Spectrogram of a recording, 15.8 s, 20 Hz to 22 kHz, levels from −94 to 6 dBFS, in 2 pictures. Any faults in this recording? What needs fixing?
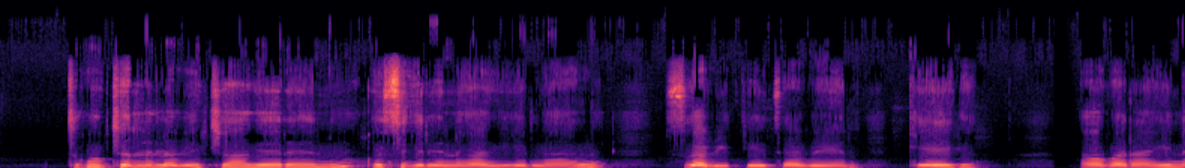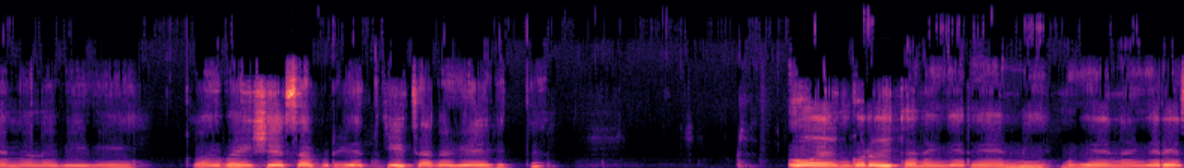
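The speech has a gritty, swirly edge throughout, with the top end thinning out and flickering. That points to likely Bluetooth SBC compression at a low bitpool, maybe around 96 kbps, starving the upper sub-bands and coarsely quantising the rest. To prevent it, record over a wired connection or a higher-quality codec instead.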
